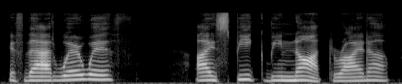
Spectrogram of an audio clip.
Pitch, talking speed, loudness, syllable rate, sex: 190 Hz, 135 wpm, -18 LUFS, 3.6 syllables/s, female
